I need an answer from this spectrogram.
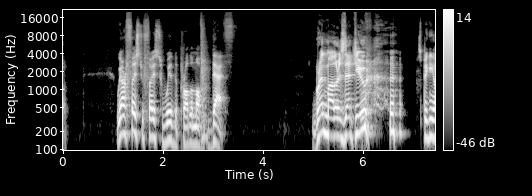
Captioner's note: door opening in the background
